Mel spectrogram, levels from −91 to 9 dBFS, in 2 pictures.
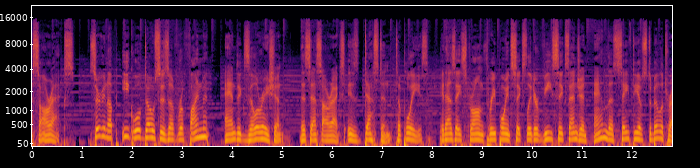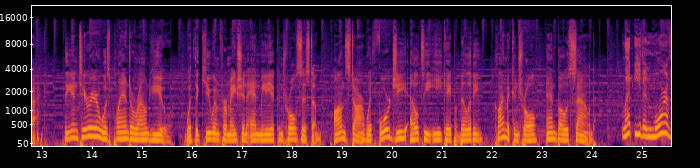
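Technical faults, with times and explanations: Nothing stood out on listening to this audio.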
